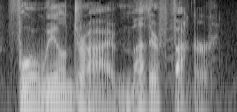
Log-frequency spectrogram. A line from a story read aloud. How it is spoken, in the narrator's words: exclaimed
